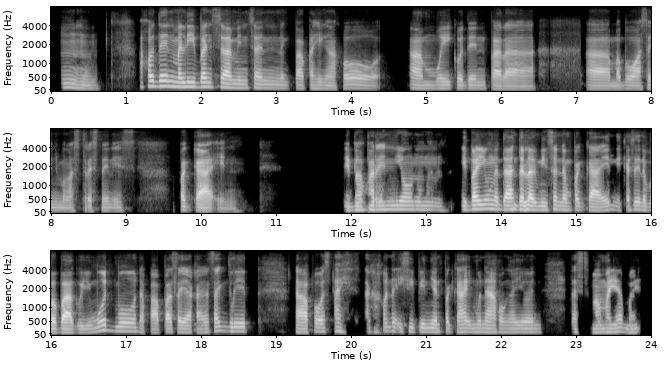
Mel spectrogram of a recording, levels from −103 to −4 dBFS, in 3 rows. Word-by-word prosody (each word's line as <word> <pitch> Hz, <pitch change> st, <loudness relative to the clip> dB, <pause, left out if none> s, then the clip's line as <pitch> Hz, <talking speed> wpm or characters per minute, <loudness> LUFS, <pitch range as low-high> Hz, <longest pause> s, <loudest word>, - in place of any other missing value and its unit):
Mhm. 115 Hz, -7 st, -7 dB, 0.6 s
Ako 185 Hz, 0 st, +2 dB
din 190 Hz, 0 st, +2 dB
maliban 165 Hz, -1 st, +2 dB
sa 140 Hz, -3 st, +4 dB
minsan 130 Hz, -2 st, -4 dB
nagpapahinga 110 Hz, -2 st, -6 dB
ako, 115 Hz, 0 st, -3 dB, 0.8 s
um, 115 Hz, -2 st, -1 dB
way 115 Hz, 0 st, -2 dB
ko 115 Hz, -, -5 dB
din 110 Hz, +1 st, -5 dB
para, 100 Hz, -3 st, -2 dB, 0.7 s
ah, 100 Hz, -2 st, -1 dB
mabawasan 105 Hz, +1 st, -4 dB
yung 100 Hz, -1 st, -8 dB
mga 100 Hz, +2 st, -7 dB
stress 95 Hz, -, -7 dB
na 105 Hz, 0 st, -6 dB
yun 105 Hz, 0 st, -9 dB
is -, -, -20 dB, 0.6 s
pagkain. 90 Hz, -4 st, +3 dB, 1.4 s
Iba 130 Hz, +1 st, +1 dB
pa 135 Hz, 0 st, +4 dB
rin 140 Hz, +1 st, 0 dB
yun 145 Hz, 0 st, +1 dB, 0.6 s
iba 140 Hz, +2 st, +5 dB
yung 160 Hz, +1 st, +3 dB
nadadala 140 Hz, -1 st, +7 dB
minsan 130 Hz, +2 st, 0 dB
ng 130 Hz, -2 st, 0 dB
pagkain, 120 Hz, -1 st, +1 dB
eh. 115 Hz, -, -9 dB
Kasi 135 Hz, +3 st, -1 dB
nababago 115 Hz, -2 st, +5 dB
yung 120 Hz, +3 st, -6 dB
mood 170 Hz, +2 st, 0 dB
mo, 150 Hz, -1 st, -1 dB
napapasaya 120 Hz, +1 st, 0 dB
ka 115 Hz, 0 st, -4 dB
ng 120 Hz, -, -5 dB
saglit, 150 Hz, 0 st, -2 dB, 0.6 s
tapos, 125 Hz, +4 st, +2 dB
"Ay, 140 Hz, -5 st, -1 dB, 0.2 s
saka 125 Hz, -1 st, -7 dB
ko -, -, -7 dB
naisipin 135 Hz, -2 st, -5 dB
yan, 130 Hz, 0 st, -2 dB
pagkain 125 Hz, +1 st, +1 dB
muna 130 Hz, -1 st, +2 dB
ako 120 Hz, -1 st, -5 dB
ngayon." 120 Hz, 0 st, -3 dB, 0.4 s
Tapos -, -, -9 dB
mamaya 125 Hz, +3 st, +1 dB
may 115 Hz, +1 st, -6 dB
125 Hz, 135 wpm, -25 LUFS, 110-140 Hz, 1.4 s, nadadala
